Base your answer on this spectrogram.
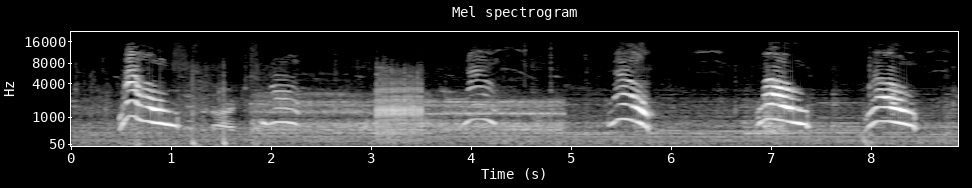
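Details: A cat gives about seven short, sharply arched meows, used as a rat deterrent in rural areas, with a brief buzzy tonal noise midway and quiet gaps between calls.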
